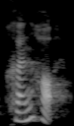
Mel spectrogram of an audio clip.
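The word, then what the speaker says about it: 很好: 그래서 我很好 그러면 이제 很好 헌과 허가 삼성 붙였으니까 제가 계속 이성으로 읽는 겁니다.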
